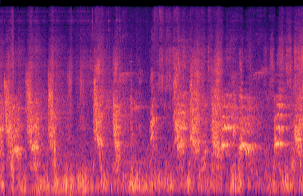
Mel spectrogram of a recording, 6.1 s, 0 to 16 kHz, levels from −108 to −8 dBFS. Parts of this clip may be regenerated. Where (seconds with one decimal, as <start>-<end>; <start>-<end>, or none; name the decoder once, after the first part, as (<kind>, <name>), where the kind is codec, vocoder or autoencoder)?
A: 0.0-1.8 (codec, SNAC)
